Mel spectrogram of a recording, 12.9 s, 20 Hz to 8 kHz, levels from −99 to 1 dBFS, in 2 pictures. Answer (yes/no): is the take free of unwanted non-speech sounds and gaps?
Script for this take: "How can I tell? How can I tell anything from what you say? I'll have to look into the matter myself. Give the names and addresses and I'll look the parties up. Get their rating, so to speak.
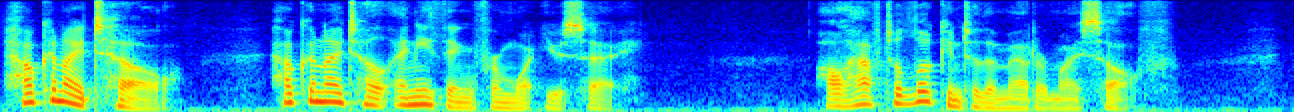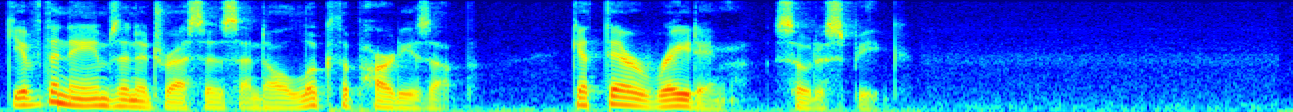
yes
